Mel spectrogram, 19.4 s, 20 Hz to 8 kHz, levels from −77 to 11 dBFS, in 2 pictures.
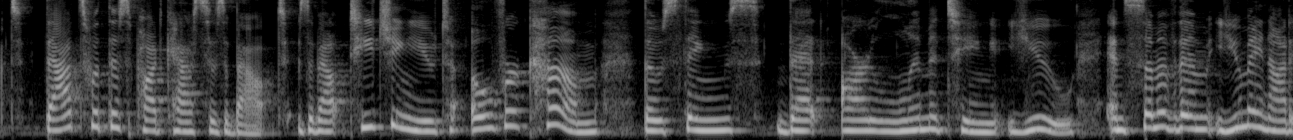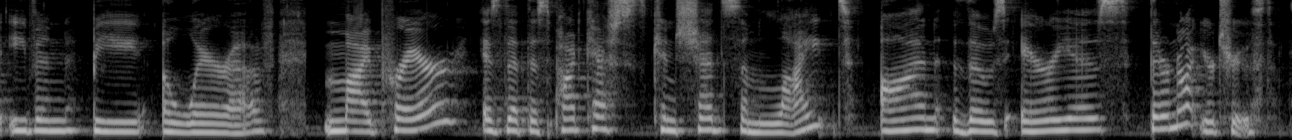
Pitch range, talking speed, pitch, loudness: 215-250 Hz, 145 wpm, 230 Hz, -20 LUFS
